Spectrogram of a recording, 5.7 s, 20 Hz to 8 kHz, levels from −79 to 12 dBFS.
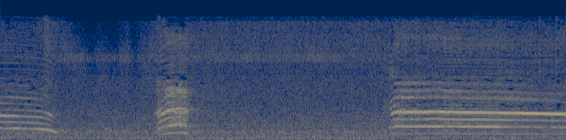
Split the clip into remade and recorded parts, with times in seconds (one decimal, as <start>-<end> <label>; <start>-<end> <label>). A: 0.0-3.5 recorded; 3.5-4.4 remade; 4.4-5.7 recorded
